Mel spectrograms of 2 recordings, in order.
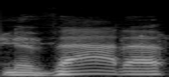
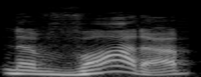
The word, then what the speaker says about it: Nevada: The state of Nevada, not Nevada, also makes the US captioning company's list.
